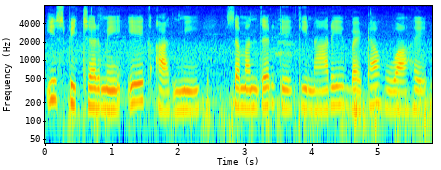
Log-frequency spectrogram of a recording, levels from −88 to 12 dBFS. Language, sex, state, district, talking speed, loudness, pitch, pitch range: Hindi, female, Uttar Pradesh, Etah, 115 wpm, -19 LUFS, 170 Hz, 160-185 Hz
